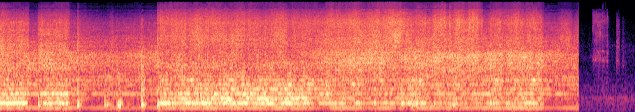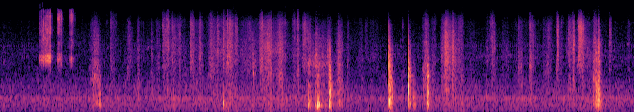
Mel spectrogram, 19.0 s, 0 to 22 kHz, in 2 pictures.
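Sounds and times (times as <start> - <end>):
motor-driven tool running: 0.0 - 8.7.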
